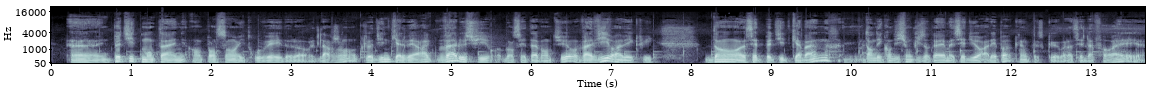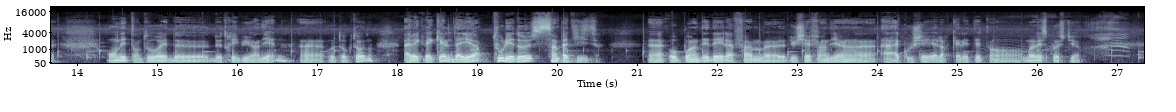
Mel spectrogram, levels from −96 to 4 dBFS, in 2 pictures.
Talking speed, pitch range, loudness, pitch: 185 wpm, 70-100 Hz, -16 LUFS, 80 Hz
